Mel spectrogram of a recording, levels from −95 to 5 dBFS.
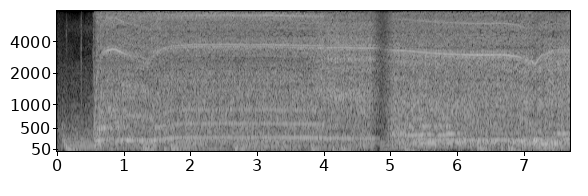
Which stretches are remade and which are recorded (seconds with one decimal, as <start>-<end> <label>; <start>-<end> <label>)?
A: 0.0-7.7 recorded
